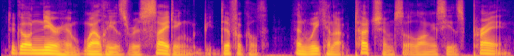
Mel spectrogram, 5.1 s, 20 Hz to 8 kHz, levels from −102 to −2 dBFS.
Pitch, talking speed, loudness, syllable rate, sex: 100 Hz, 255 wpm, -20 LUFS, 5.9 syllables/s, male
